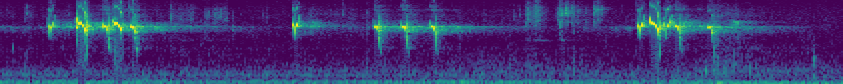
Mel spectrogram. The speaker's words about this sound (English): What is in the direction of the wild bird here? Wild bird. Recording. Wild bird's coming in. Wild bird in flight. Wild bird song phrase.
